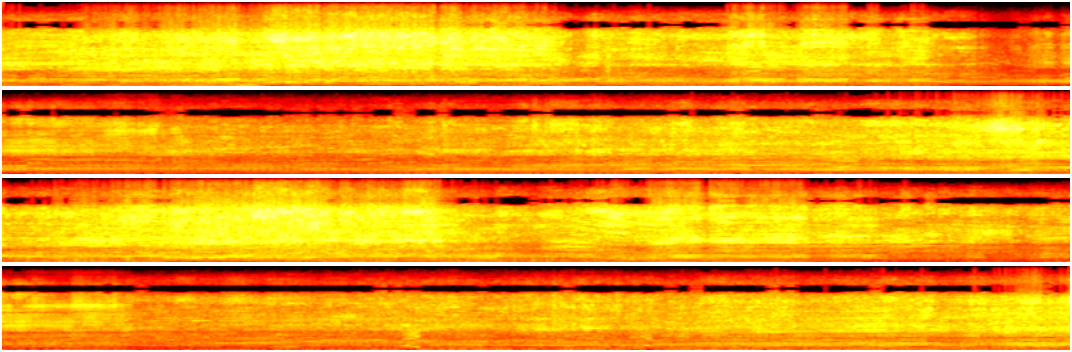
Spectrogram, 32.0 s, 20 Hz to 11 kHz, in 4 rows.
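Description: Several 1/5-scale gas RC trucks' small two-stroke engines revving up and down together as they race on dirt, their pitches rising and falling against each other. The sound swells louder twice, a couple of seconds in and again around the middle.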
